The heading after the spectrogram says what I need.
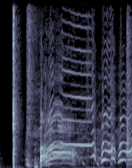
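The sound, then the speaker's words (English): A hard slap to a bearded face during a slapping game: one sharp, loud smack, followed at once by voices crying out in surprise. “That has to be a hard hit to hear it that loudly with a beard.”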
